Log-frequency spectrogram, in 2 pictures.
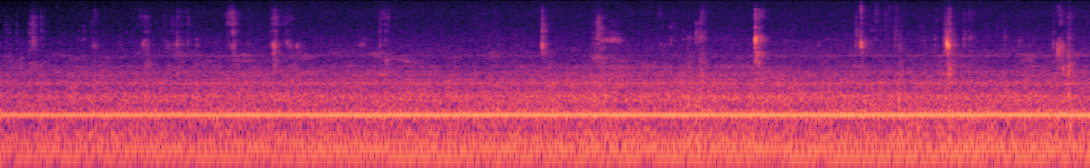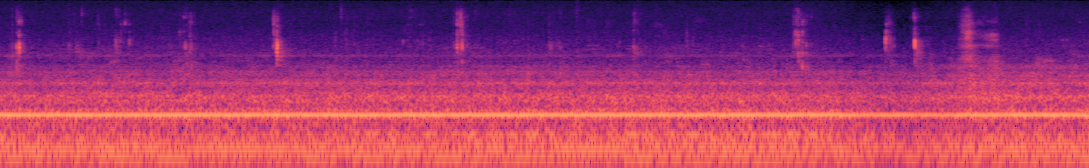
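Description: Chewing and small, scattered mouth clicks from someone eating fried tilapia and rice by hand, over a steady low hum.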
